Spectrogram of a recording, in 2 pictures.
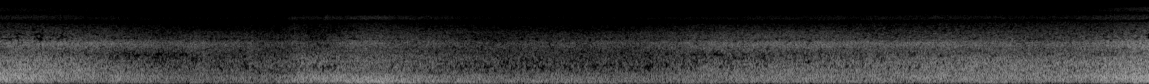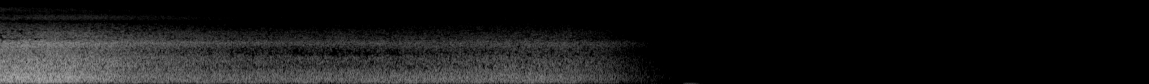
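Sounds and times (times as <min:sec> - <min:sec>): ocean waves washing in: 0:00.0 - 0:18.0.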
